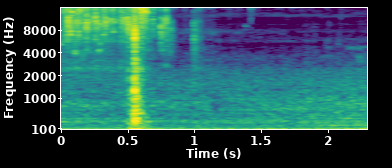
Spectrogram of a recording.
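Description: Water gushes from the cold tap of a 2013 Concorde Carver motorhome as air is purged, a steady hiss with one sputtering burst early on, close by and without talk.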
